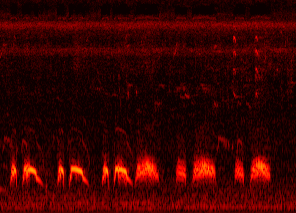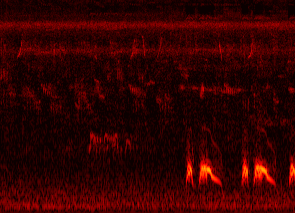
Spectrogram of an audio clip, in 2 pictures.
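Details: Decoy spotted dove on a ground clearing calling to lure fierce wild doves: a rapid run of paired coos, each second note slurring downward, then a pause with distant higher bird notes before the coos resume.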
